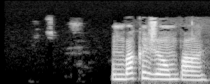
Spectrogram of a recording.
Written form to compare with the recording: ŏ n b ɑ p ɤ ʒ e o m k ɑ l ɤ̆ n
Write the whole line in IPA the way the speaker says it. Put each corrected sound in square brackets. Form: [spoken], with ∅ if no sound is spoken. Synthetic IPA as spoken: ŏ [m] b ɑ [k] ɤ ʒ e o m [p] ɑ l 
